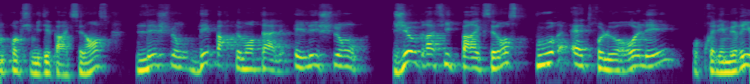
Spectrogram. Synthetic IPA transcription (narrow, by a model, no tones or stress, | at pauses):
d̪əpχɔksimit̪epa̰ʁɛkselɑ̃sleʃlɔ̃d̪epaʁt̪əmɑ̃t̪aleleʃlɔ̃ | ʒeɔɡʁafik̚paʁɛkselɑ̃spuʁɛt̪χələʁəleopχɛd̪emeʁi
